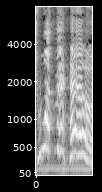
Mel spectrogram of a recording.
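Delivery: high-pitched, laughing disbelief; incredulous outburst. Real, not acted. Co-host recounting a wild TV episode, incredulous. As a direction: burst out high, half laughing, appalled. Outraged at a show's absurd plot.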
